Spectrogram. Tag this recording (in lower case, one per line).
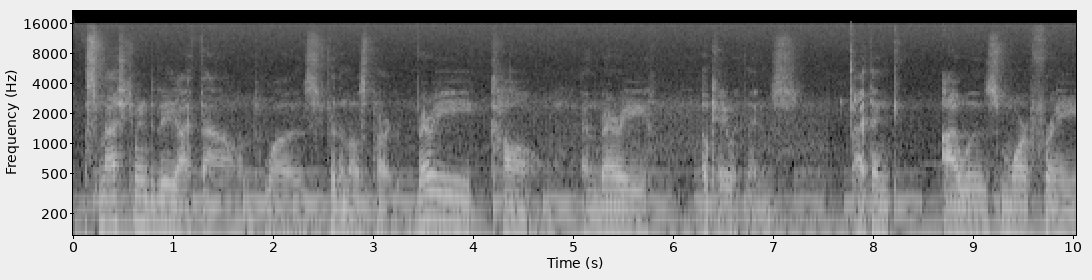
music
speech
